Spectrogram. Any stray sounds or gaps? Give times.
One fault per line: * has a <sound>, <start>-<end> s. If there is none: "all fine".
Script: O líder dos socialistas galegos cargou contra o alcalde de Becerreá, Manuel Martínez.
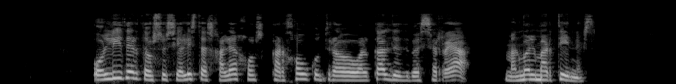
all fine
